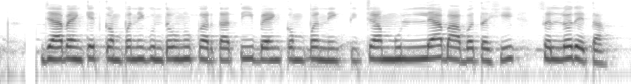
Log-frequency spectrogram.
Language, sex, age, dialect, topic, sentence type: Marathi, female, 46-50, Southern Konkan, banking, statement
